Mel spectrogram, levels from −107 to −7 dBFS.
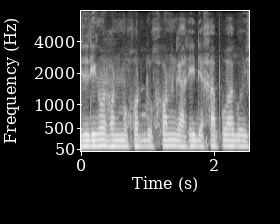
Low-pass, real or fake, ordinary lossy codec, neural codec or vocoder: none; real; none; none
